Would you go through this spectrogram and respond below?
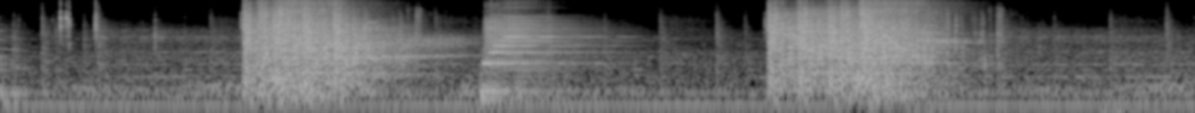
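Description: Gunfire bursts from a turn-based shooting battle in SteamWorld Heist, two loud, dense volleys of rapid shots with a crackling sharp shot between them, set against a low game background hum.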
